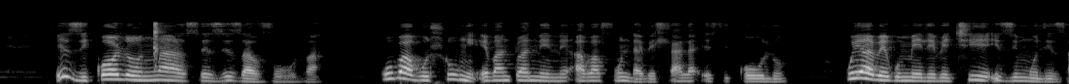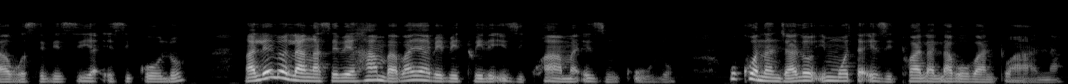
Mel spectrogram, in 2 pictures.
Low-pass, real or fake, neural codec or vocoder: 7.2 kHz; real; none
